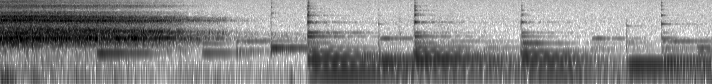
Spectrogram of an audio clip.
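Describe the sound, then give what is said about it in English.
A big audible exhale through the mouth during a guided breathing exercise, a breathy whoosh that fades over about a second and a half, followed by soft sustained musical tones. “take another full inhalation through the nose. And a big audible exhale out through the mouth.”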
